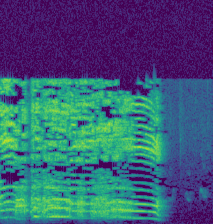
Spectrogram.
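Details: A small rooster crows in the henhouse: a single loud, harmonic-rich crow held for about one and a half seconds, slightly wavering, then a brief downward drop at the end and silence.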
